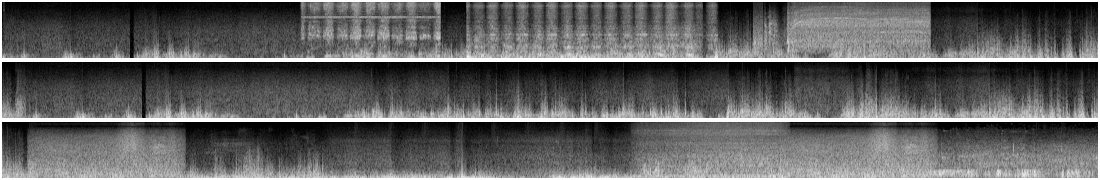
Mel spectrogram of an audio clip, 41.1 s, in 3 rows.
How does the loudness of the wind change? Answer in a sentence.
The loudness of the wind goes up.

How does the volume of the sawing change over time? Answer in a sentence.
The loudness of the sawing stays about the same.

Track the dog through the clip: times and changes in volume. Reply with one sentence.
You can't hear the dog here.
